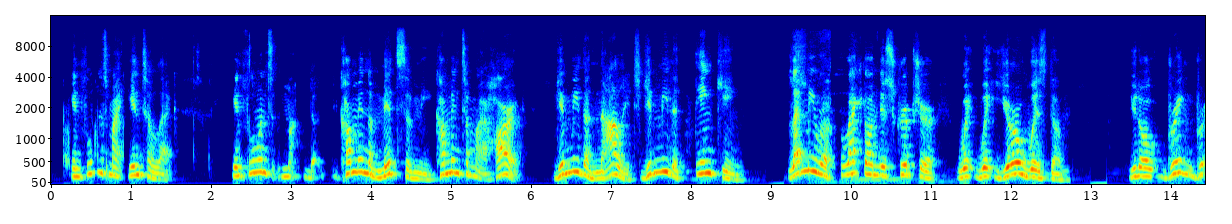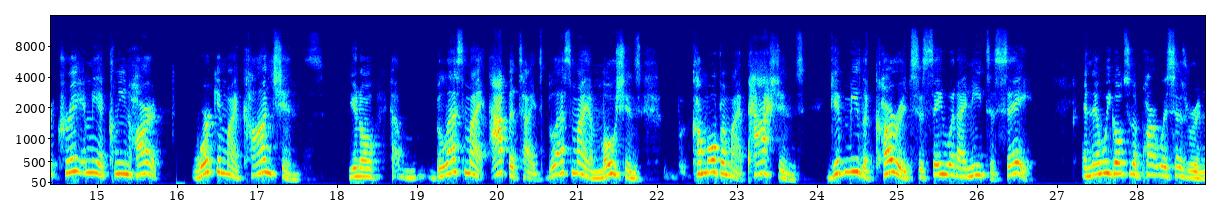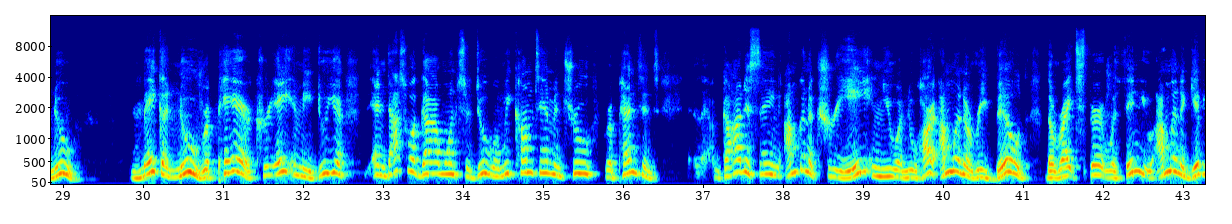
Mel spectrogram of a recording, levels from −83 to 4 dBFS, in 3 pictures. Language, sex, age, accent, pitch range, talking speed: English, male, 20-39, American, 160-235 Hz, 180 wpm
